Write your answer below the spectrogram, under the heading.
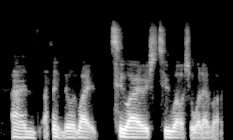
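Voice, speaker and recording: A man talks rather briskly, the sound dry and close with no reverb at all. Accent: Manchester. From Manchester, England (born in Nigeria). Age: 30s. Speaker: ex-professional footballer. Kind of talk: interview.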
